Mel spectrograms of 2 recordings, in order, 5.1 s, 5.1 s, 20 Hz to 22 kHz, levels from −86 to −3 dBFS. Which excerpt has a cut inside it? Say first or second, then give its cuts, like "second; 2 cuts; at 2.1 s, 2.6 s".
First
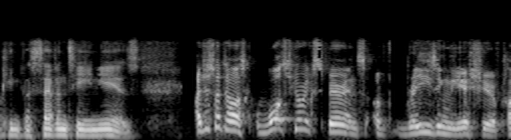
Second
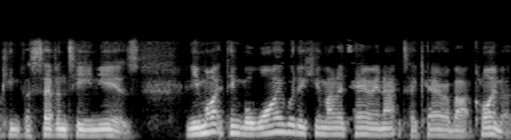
first; 1 cut; at 1.8 s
